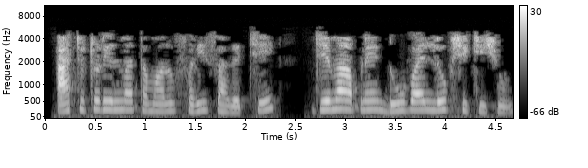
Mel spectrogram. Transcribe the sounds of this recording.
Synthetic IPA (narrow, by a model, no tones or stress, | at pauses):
at͡ʃuʈəɽelmãt̪əmaɾũfəɾisʋaɡət̪̚t͡ʃʰe | d͡ʒemãːpɳ̃ed̪oʋajlːokʃikʰiʃũ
